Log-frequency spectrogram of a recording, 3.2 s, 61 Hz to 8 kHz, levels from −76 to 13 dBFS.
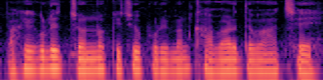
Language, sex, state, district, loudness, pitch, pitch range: Bengali, male, West Bengal, Alipurduar, -18 LUFS, 110 Hz, 105-120 Hz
